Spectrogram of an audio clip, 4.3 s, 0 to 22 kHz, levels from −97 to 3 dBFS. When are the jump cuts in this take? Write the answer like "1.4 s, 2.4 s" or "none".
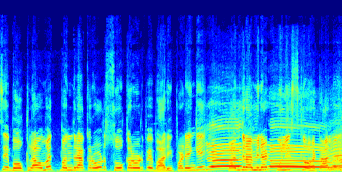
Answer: none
